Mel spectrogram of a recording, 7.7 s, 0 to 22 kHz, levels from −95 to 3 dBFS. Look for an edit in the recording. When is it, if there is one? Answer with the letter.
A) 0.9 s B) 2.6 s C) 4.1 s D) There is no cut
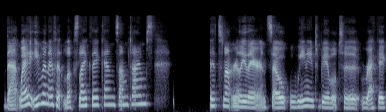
C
